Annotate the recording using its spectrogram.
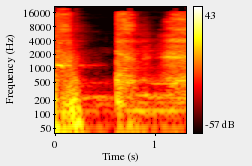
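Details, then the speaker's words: Two short, harsh cough bursts close together with a brief quiet gap, from a young person with a current real cough, possibly with fever; cough. "Oh, and this is about me getting a cough which is also uh happened in real life just now. Uh I still have a cough."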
